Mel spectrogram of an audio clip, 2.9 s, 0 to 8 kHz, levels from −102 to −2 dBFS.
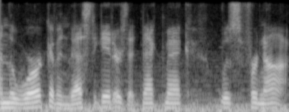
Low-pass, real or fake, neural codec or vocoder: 7.2 kHz; real; none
